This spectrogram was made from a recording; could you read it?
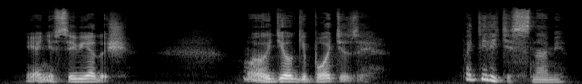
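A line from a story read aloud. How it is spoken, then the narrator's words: Affectionate. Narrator (Russian): ласково предложила Юлия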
